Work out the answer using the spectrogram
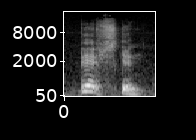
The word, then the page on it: pööpsken: Xyzyl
